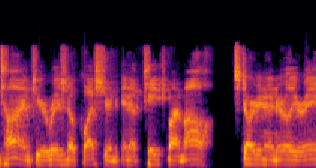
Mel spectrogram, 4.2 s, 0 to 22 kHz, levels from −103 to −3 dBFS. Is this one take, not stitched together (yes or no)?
yes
